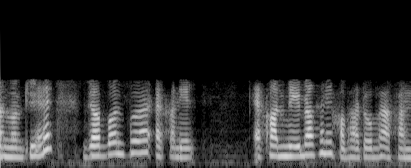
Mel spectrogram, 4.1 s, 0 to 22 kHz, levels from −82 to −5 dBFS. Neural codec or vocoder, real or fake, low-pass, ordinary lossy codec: codec, 16 kHz in and 24 kHz out, 0.6 kbps, FireRedTTS-2 codec; fake; 3.6 kHz; none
